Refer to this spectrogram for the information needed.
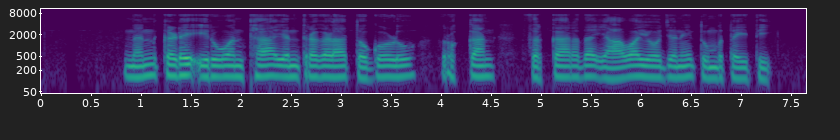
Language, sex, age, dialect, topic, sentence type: Kannada, male, 25-30, Dharwad Kannada, agriculture, question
